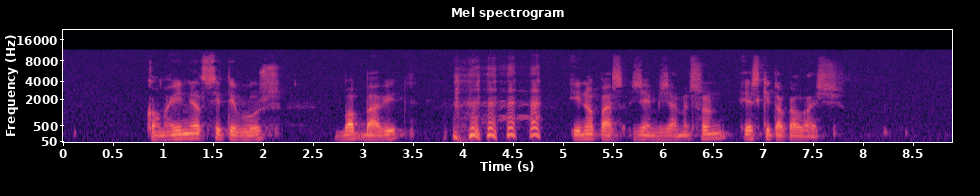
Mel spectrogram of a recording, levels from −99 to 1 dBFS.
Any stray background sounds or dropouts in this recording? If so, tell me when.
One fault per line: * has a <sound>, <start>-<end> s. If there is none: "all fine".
* has a laugh, 3.8-4.8 s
